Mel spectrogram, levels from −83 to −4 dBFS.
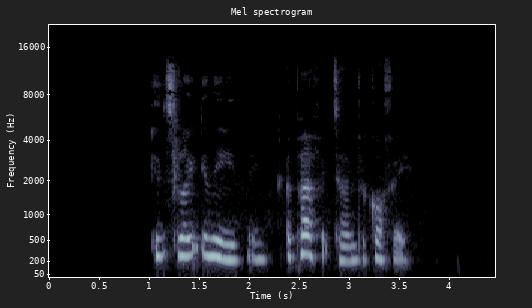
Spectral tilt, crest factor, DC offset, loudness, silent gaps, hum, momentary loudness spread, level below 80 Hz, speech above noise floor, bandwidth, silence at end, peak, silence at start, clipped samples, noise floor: -4.5 dB/octave; 20 dB; under 0.1%; -34 LUFS; none; none; 11 LU; -84 dBFS; 52 dB; 14 kHz; 0.9 s; -14 dBFS; 1 s; under 0.1%; -86 dBFS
